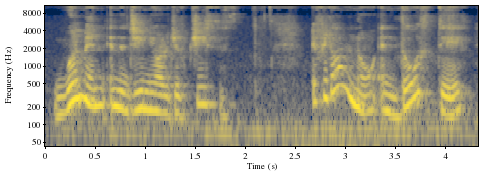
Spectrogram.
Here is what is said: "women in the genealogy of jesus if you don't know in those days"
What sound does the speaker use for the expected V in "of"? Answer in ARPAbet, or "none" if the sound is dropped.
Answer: V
